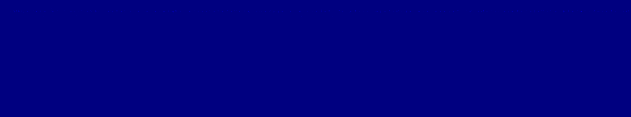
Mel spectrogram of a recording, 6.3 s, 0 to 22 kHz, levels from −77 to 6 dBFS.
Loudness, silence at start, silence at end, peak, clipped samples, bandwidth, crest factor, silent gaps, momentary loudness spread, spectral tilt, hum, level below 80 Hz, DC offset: -61 LUFS; 0 s; 0 s; -52 dBFS; under 0.1%; 17 kHz; 14 dB; none; 0 LU; 3 dB/octave; none; under -90 dBFS; under 0.1%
